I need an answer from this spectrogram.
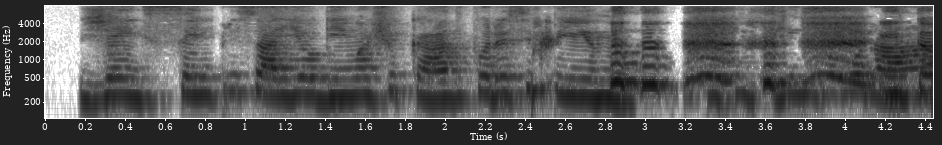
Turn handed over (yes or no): yes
